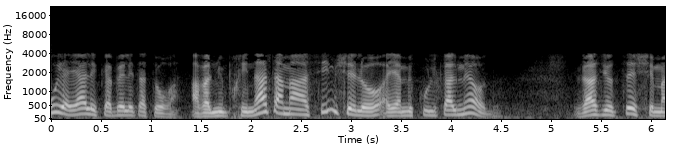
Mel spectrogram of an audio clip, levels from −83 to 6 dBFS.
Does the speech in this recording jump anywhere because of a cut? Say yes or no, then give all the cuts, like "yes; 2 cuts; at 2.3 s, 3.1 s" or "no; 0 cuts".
yes; 1 cut; at 1.3 s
